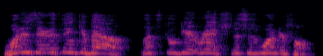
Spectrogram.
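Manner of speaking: desperate salesman gushing; overeager rookie. Shown as a demonstration. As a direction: push the prospect with giddy enthusiasm. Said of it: "The rookie would say".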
